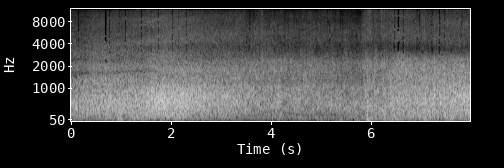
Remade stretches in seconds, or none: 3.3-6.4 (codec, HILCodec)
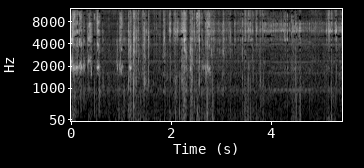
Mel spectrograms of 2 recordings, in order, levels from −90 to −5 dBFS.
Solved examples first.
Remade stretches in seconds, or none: 0.0-4.0 (codec, HILCodec); 4.8-5.4

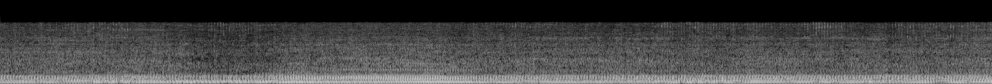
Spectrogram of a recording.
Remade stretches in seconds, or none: 5.0-7.0 (vocoder, BigVGAN v2)

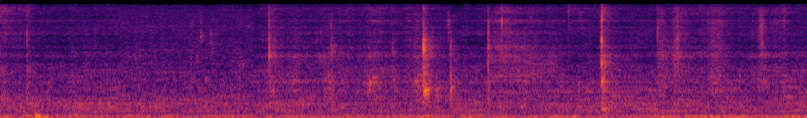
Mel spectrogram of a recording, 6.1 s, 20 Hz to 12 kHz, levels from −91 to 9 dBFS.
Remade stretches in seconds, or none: 0.0-0.9 (codec, SNAC); 1.9-6.1

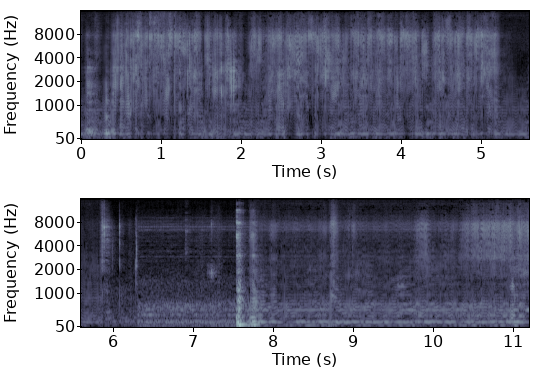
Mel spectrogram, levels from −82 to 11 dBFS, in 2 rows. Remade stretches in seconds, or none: 0.0-5.9 (vocoder, BigVGAN v2); 7.7-11.2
